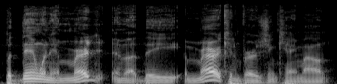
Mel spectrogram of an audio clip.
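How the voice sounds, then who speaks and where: A man's voice: low-pitched, sing-song, moderate pace, vocal fry. A middle-aged man co-hosting a casual film review, talking in a rambling, opinionated way. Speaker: podcast host giving a film review. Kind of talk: casual conversational movie review.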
